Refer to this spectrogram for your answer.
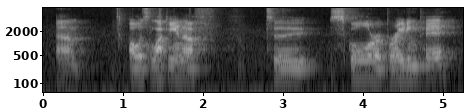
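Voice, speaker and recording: A man with an Australian accent, medium pitch and audible room echo. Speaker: aquarium hobbyist streamer. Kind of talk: live stream chat. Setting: live stream. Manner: halting, stuttering. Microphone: echo in headset.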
